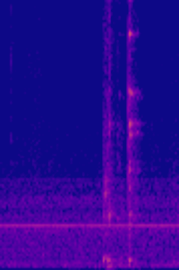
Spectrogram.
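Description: A hand brushes against the microphone with a few sharp bumps.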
